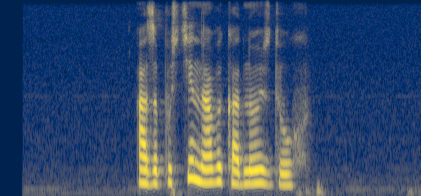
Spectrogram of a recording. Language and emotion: Russian, neutral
